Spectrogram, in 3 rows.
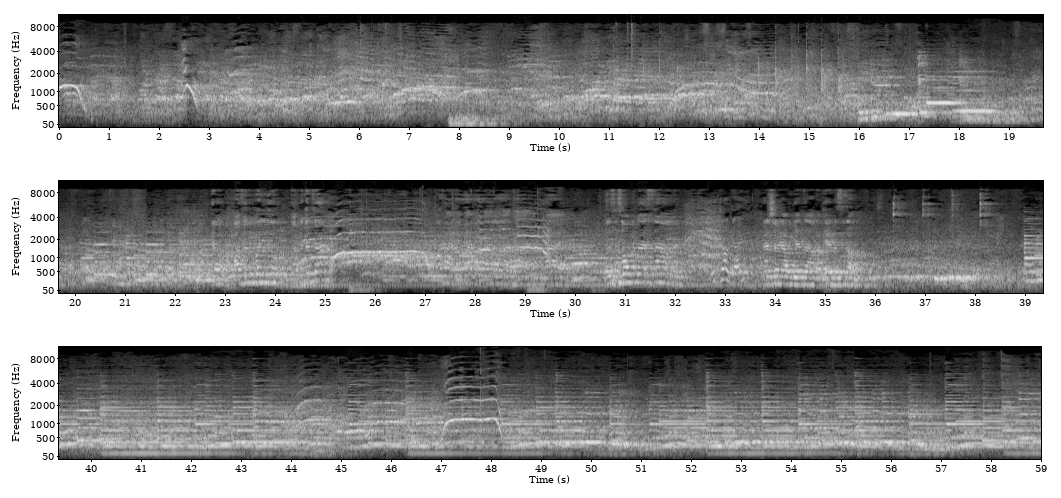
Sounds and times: Crowd: 0:00.0 - 0:59.0
Music: 0:06.7 - 0:09.8, 0:15.6 - 0:59.0.

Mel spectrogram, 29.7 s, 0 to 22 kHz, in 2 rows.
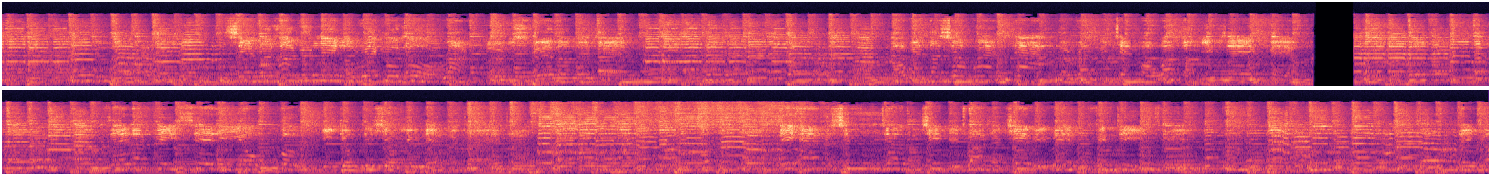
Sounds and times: Bowed string instrument: 0:00.0 - 0:12.9, 0:13.6 - 0:29.7
Brass instrument: 0:00.0 - 0:29.7
Guitar: 0:00.0 - 0:29.7
Rock and roll: 0:00.0 - 0:29.7.

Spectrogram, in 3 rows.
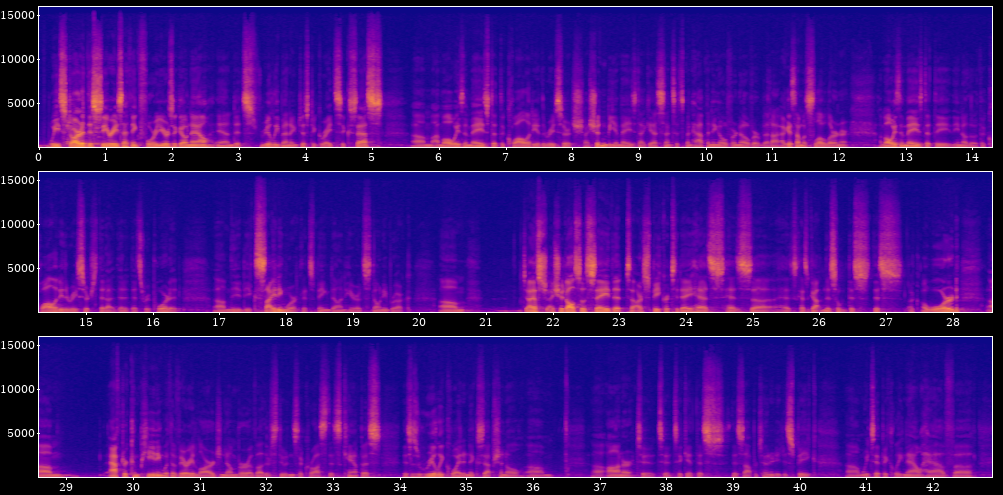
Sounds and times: Speech: 0:00.0 - 0:20.8, 0:21.4 - 0:36.3, 0:36.9 - 0:42.7.

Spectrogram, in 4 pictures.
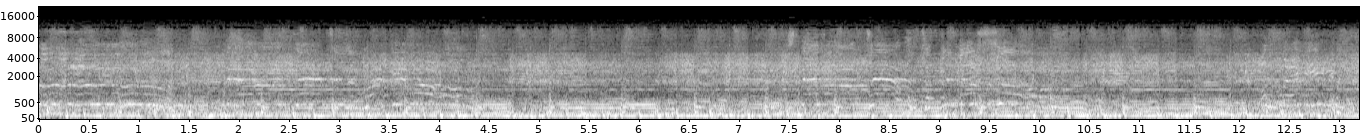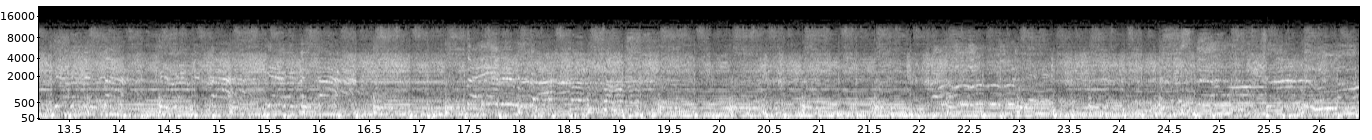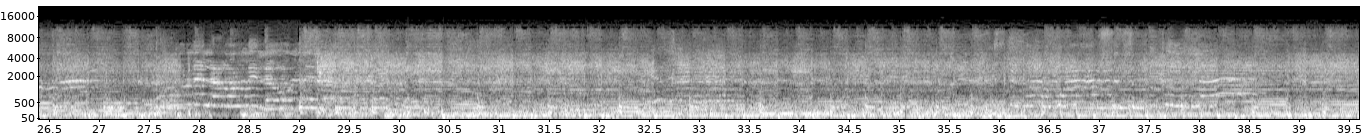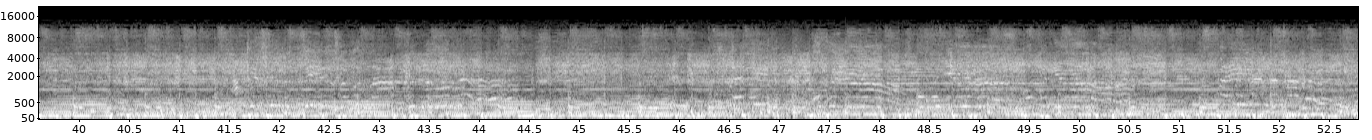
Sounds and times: Rock and roll: 0:00.0 - 0:52.7.

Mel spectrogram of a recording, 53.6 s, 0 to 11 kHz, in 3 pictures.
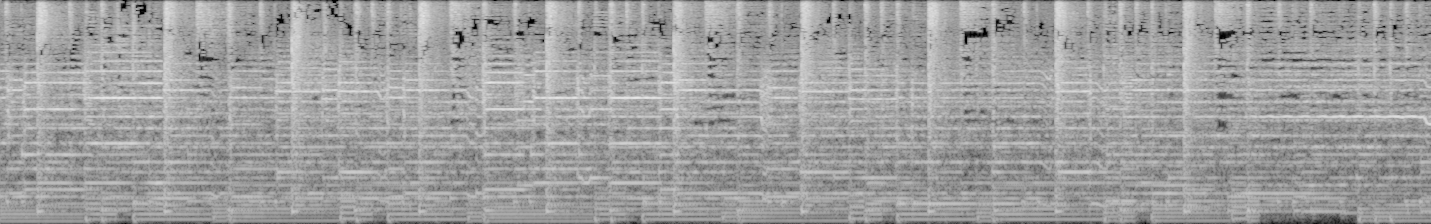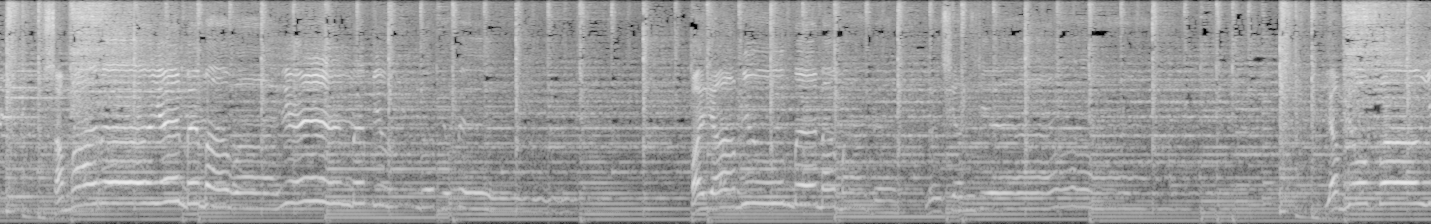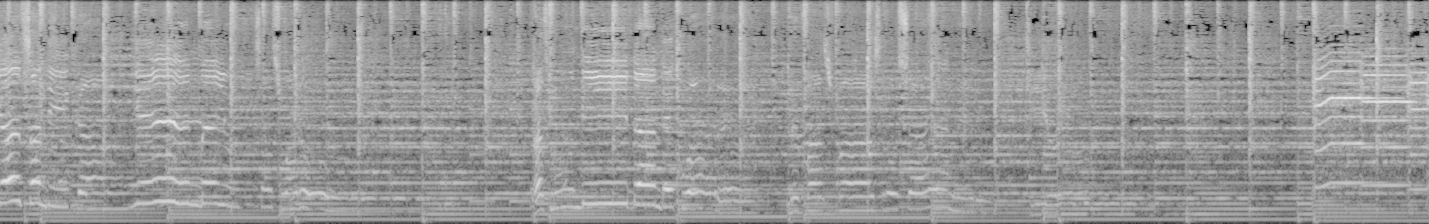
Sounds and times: Soundtrack music: 0:00.0 - 0:53.6.

